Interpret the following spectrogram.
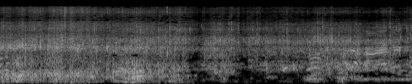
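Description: Water splashing as many fish thrash and leap inside a drag net pulled in across a pond, heaviest in the first two seconds, with men's voices underneath.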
